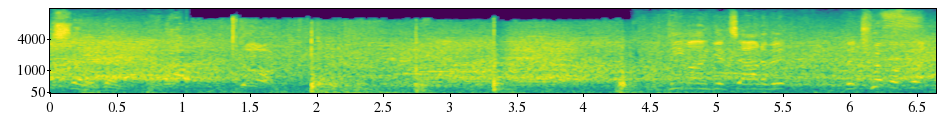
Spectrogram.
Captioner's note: applause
